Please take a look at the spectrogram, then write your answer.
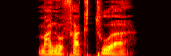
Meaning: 1. manufactory 2. manufacture
- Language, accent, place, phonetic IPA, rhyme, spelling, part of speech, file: German, Germany, Berlin, [manufakˈtuːɐ̯], -uːɐ̯, Manufaktur, noun, De-Manufaktur.ogg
